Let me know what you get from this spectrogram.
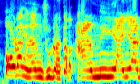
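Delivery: ordinary talk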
